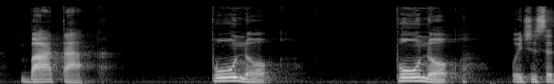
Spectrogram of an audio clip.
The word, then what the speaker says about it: bata: or malum or malumi most Filipino words have the stress on the second to last syllable example words are Bata which is a child Bata puno puno which is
